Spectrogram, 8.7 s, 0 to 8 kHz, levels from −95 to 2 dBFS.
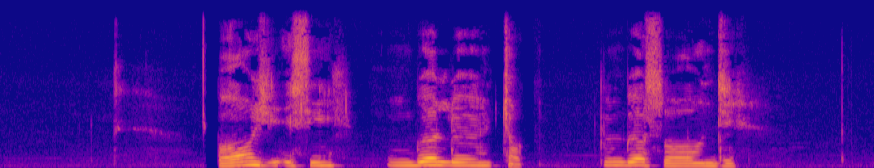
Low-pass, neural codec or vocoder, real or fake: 7.2 kHz; none; real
